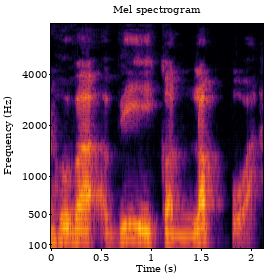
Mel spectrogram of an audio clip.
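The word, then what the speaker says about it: hyvää viikonloppua: এই দেখুন হুবা ভিকন লপ্পুআ মানে এই যে প্রত্যেকটা বর্ণ বলে, বলে উচ্চারণ করা এটাই কিন্তু ফিনিশ ভাষার সৌন্দর্য এবং ছন্দ।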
